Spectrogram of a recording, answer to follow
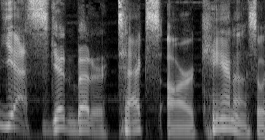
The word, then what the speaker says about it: Texarkana: work either then he said yes getting better techs are canada so it's texas arkansas louisiana okay all right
